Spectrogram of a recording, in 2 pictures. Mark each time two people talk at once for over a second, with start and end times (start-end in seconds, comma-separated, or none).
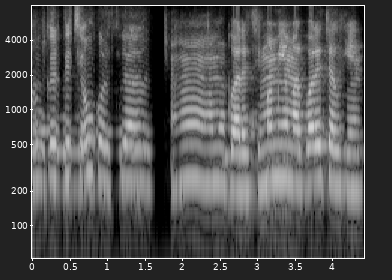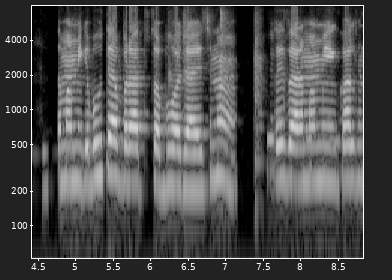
none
